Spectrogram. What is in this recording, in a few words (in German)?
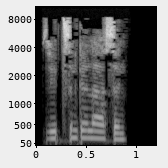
"sitzengelassen", german; adjectives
